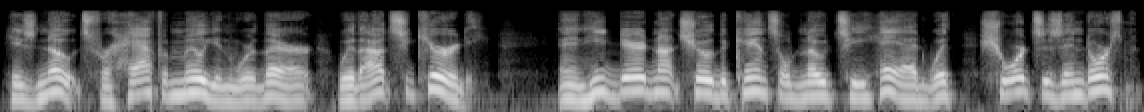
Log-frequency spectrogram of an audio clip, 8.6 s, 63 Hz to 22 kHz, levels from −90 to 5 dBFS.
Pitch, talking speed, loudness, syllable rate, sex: 150 Hz, 160 wpm, -18 LUFS, 4.9 syllables/s, male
